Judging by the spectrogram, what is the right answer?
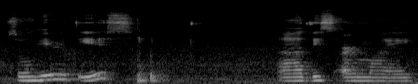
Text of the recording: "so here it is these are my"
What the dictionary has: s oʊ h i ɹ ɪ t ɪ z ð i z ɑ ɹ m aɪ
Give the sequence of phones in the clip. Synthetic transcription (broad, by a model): s oʊ h i ɹ ɪ t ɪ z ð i s ɑ ɹ m aɪ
